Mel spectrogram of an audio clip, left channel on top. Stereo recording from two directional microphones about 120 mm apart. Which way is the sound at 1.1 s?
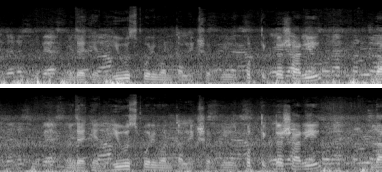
30° left (ahead or behind).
